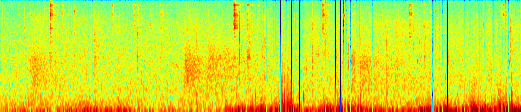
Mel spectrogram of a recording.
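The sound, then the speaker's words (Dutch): Wind blowing outdoors at the No Border Camp, buffeting the microphone: a low, rumbling roar of gusts that becomes noticeably louder partway through and stays strong. “Ja, de wind is ook nog steeds aanwezig. Nou ja, dat is veel wind,”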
